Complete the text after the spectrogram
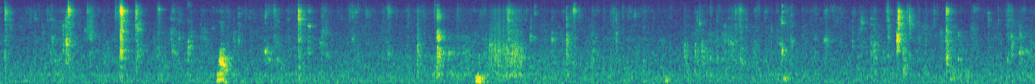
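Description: Fingers squelch in a thick stew in a bowl.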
